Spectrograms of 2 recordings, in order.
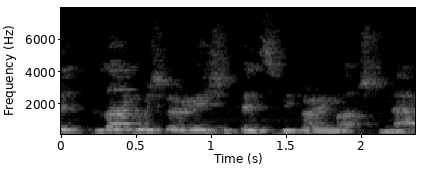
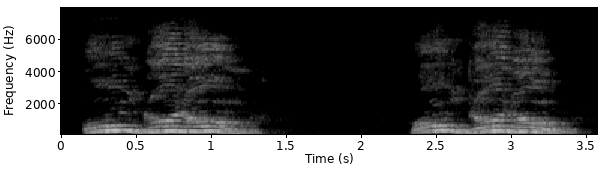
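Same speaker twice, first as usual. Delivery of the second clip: very drawn-out Cambridgeshire village accent; 9 semitones higher, 6 dB louder than usual. Speaker demonstrates how people in villages around Cambridge say it, Cambridgeshire village accent. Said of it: "in the villages around Cambridge".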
